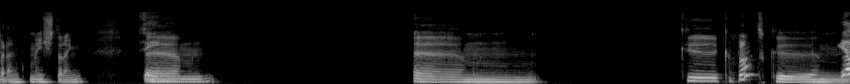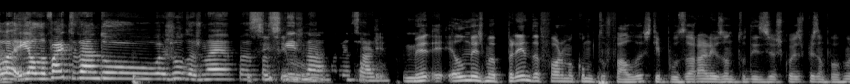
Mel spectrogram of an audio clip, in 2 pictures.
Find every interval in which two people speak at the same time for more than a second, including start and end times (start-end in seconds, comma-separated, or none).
11.0-12.4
